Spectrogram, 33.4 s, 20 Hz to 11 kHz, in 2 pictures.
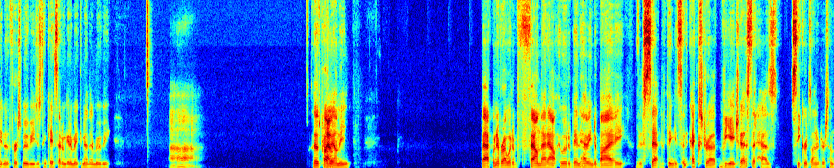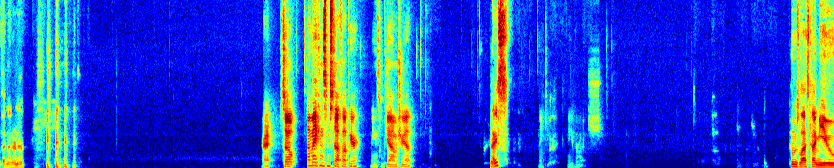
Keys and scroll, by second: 7.0 p, 10.0 Escape, 20.7 space, 24.2 l, 26.7 e, 28.0 space, 31.3 space.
